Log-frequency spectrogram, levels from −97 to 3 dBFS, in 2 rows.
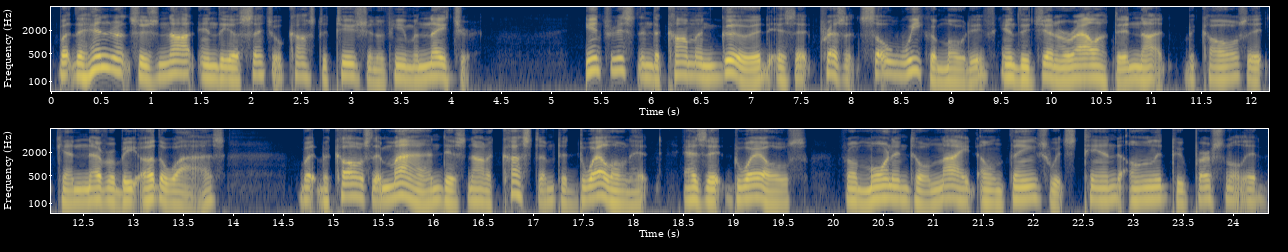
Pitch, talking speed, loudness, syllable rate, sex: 125 Hz, 150 wpm, -21 LUFS, 4.6 syllables/s, male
